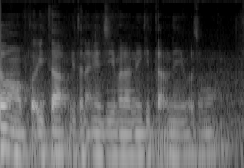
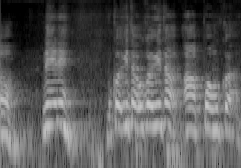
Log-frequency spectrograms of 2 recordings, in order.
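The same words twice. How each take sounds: First: Softer, relaxed invitation; nice, gentle asking. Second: High, impatient mock scolding; harsh ordering. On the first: Shown as a demonstration. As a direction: ask students kindly to open the book. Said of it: "Cakap elok masa dah suka". (cakap elok dan lembut) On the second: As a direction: order students about crossly, as a demonstration. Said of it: "Tak suka". (contoh arahan secara marah)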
